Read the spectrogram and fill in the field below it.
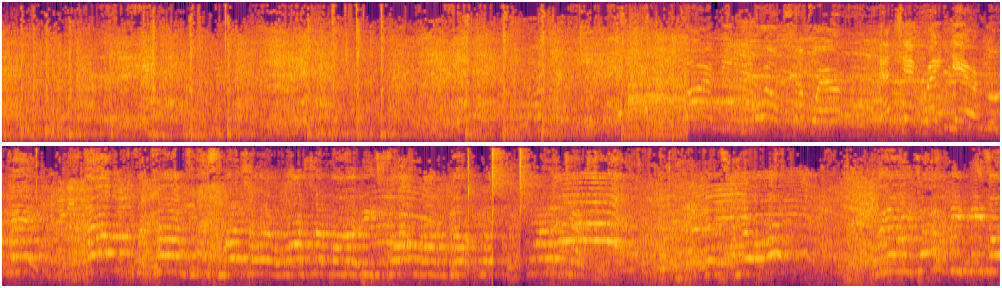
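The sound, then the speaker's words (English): A large crowd of protest marchers arrives at BP's headquarters in Washington, D.C., many voices shouting and chanting together, loud and continuous, with scattered thumps and bangs breaking through the din. “Here it is, the main Powership crew rolling in on BP.”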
